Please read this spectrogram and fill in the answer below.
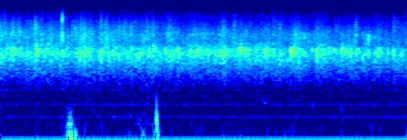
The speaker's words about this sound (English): I thank God for every one of them. And I think you ought to give them a hand.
